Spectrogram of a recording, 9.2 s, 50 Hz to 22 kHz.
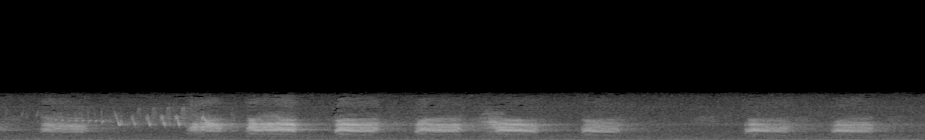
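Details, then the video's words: Eurasian eagle-owl on the evening of 6 June 2017 gives a long run of about nine rough, grating screeches, roughly one per second. A faint rapid ticking sound comes before the series. "Ūpis Eurasian Eagle owl 2017-06-06 on the edge and Ms.Bo call 20:28"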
